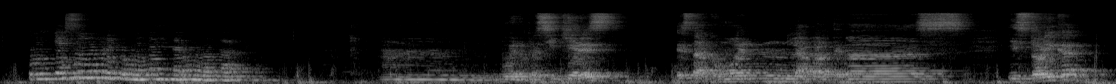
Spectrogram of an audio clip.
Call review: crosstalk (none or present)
none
